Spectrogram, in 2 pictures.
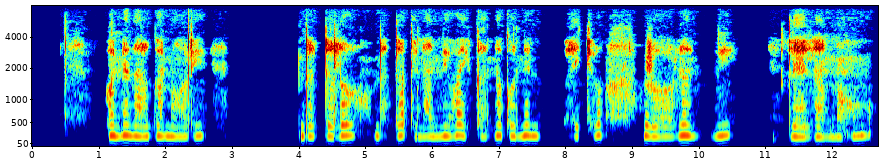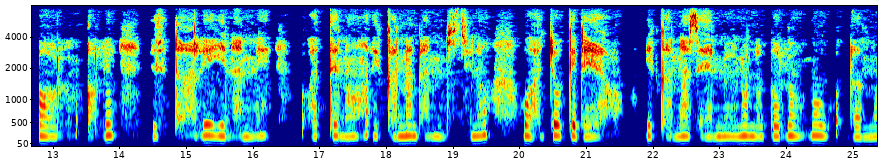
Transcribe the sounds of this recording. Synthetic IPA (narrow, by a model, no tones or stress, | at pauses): kɔnːɛd̪ɐɾɡɐnoːɾɪ | d̪ɐd̪̥ːɐlɔd̪ɐd̪ːɐtːɪnɐnːɪwɐɪkːɐnːɐkɔnːɛ | bɐjt͡ʃːɔ | ɾoːlɛnːɪ | leːlːɐnːɔhʊ | ɔlʊɔlʊ | ɪsɪ̥t̪ʰaːɾɛjɪnɐnːɛkʊʔɐt̪ːɛnɔhɐʔɪkːɐnːɐd̪ɐnsɪnɔwaːd͡ʒːɔkɪd̪ɛ | ɪkːɐnːɐseːnːɔjʊnɔlɔbɔlɔnɔwɔɗɐnːɔ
